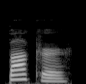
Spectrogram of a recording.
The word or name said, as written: bakr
